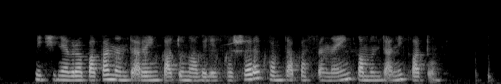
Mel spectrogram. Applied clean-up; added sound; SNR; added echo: neural separator model SepFormer DNS4.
